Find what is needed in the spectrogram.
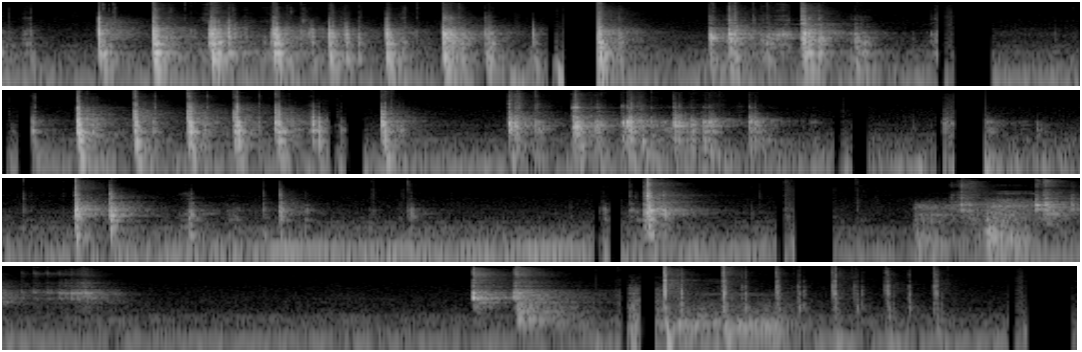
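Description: Small plastic Littlest Pet Shop figurines tapped against a hard surface in quick runs of light clicks, the way the toys are made to walk.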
